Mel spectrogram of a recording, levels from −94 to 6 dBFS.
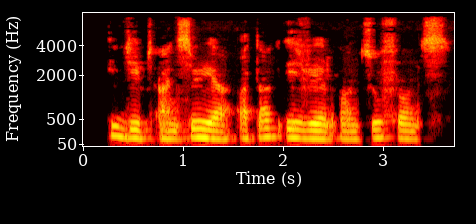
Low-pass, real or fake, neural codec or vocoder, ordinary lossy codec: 7.2 kHz; fake; vocoder, 24 kHz, 100 mel bands, Vocos; MP3, 48 kbps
